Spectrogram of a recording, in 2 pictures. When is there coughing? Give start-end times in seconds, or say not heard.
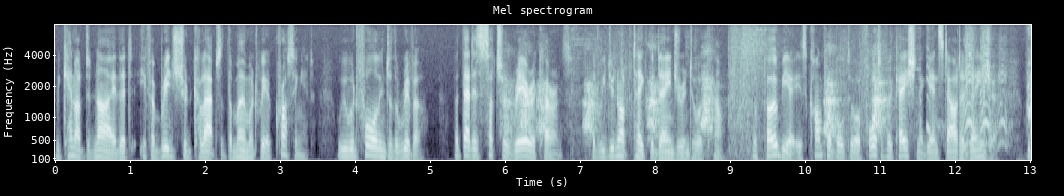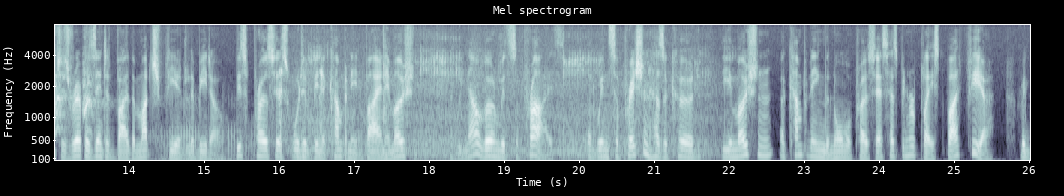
16.0-16.6.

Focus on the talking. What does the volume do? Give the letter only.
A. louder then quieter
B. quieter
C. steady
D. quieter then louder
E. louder
C.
